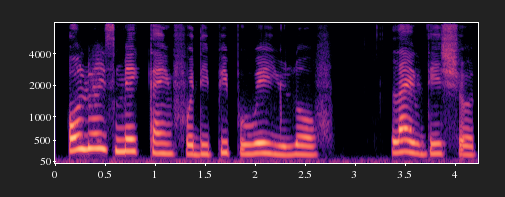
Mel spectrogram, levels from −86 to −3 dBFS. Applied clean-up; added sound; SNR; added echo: neural diffusion model UNIVERSE++.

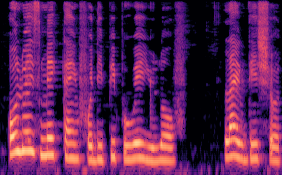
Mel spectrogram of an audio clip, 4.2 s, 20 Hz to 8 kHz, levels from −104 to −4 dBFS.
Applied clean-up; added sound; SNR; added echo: classical method Wiener filter.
